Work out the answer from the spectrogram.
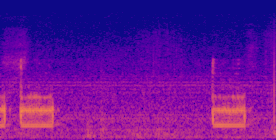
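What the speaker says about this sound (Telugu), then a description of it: "ఫోన్ చేద్దాం ఒకసారి" Telephone tones during a call sound in two long, identical steady beeps about two seconds apart, clean and alone against a faint quiet background.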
